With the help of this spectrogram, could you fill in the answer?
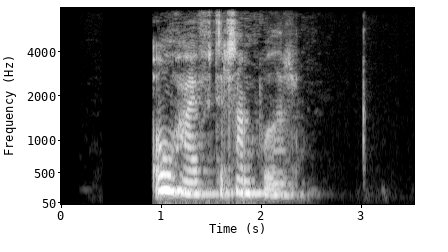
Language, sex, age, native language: Icelandic, female, 20-29, Icelandic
